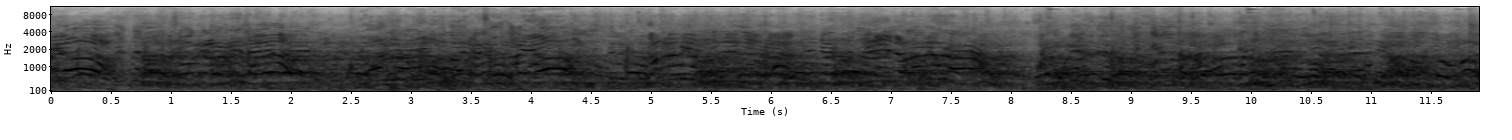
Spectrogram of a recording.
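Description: A large crowd of men chant and shout loudly in rhythm close by.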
